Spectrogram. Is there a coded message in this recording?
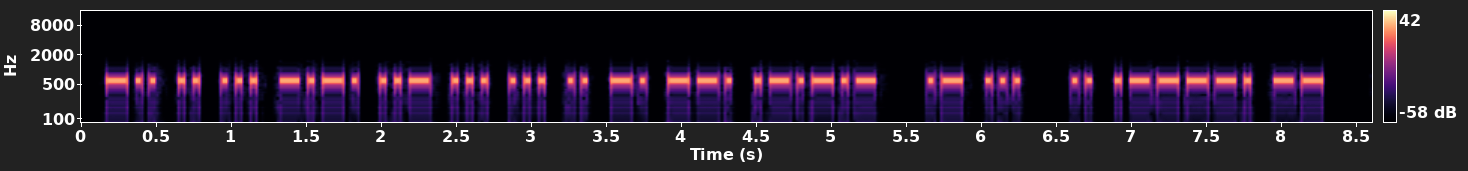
Yes: Morse code from 0.2 to 8.3 s, heard as a keyed tone, about 25 wpm, 600 Hz. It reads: DISCUSSING. AS I'M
